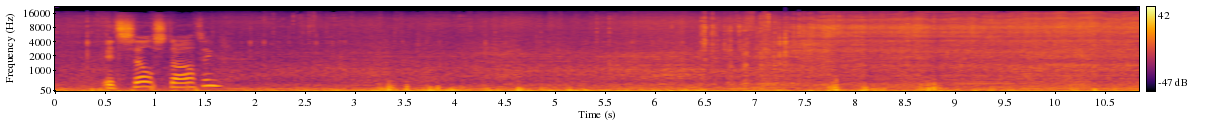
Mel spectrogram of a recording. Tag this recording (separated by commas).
Speech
